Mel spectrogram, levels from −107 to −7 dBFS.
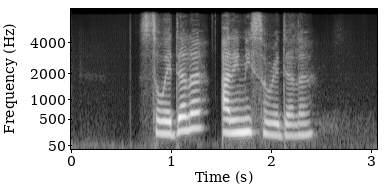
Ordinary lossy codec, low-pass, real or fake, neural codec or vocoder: none; 7.2 kHz; fake; codec, 16 kHz, 0.5 kbps, X-Codec, HuBERT features, trained on LibriSpeech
